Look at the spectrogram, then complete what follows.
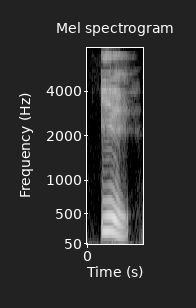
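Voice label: Korean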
